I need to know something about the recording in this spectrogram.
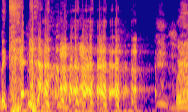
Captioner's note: laughter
